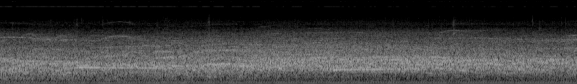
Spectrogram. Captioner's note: audience cheering continues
